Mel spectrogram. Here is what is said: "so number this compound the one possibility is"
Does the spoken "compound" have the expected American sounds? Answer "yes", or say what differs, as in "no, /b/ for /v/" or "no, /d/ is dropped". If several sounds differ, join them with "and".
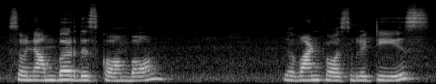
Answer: no, /b/ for /p/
